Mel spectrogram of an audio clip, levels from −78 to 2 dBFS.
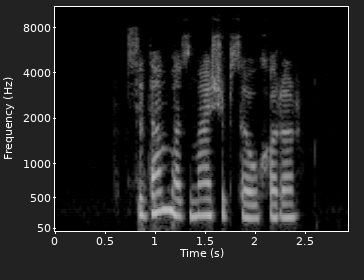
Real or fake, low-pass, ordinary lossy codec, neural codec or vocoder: real; 7.2 kHz; Opus, 16 kbps; none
